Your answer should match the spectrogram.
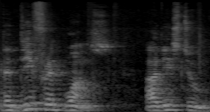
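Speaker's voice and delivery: usual speaking voice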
